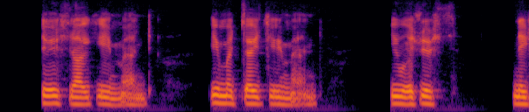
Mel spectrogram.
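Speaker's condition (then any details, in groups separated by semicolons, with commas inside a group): Spinal muscular atrophy type 2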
